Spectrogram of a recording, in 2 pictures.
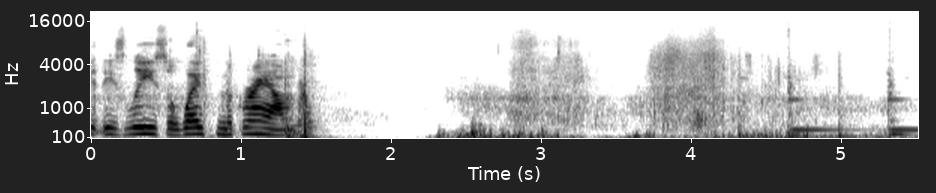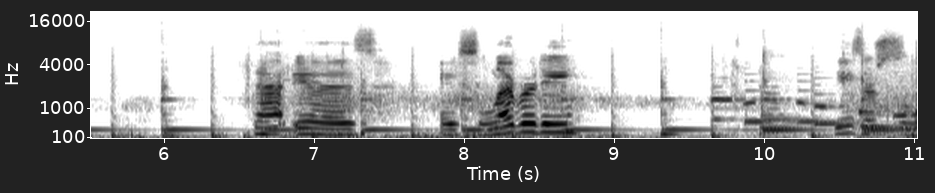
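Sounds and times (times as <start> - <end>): wind noise on microphone: 0.8 - 11.0.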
